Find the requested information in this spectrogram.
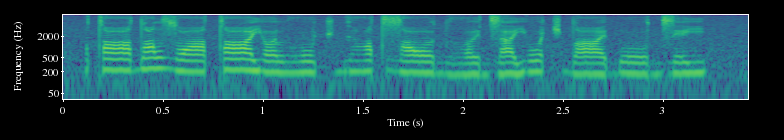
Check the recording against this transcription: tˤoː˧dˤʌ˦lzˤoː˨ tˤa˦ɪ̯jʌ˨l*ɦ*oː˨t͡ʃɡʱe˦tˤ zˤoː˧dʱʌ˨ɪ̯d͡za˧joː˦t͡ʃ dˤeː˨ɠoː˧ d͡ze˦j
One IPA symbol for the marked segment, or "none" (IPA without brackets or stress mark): ɦ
